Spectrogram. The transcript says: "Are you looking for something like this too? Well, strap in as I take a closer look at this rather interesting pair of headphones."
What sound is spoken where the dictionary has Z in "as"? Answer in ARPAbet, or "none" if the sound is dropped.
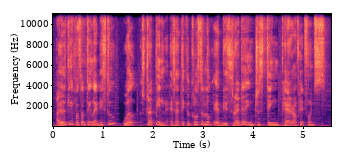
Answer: S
